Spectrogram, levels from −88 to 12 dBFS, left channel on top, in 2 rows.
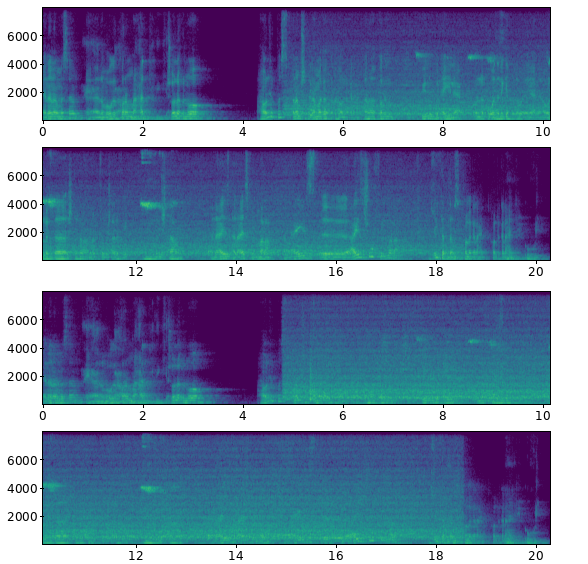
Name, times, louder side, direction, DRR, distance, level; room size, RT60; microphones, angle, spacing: voice 1, 0.0-2.1 2.6-3.2 4.3-11.9 12.3-13.0 13.5-17.3 17.6-19.5, left 4 dB, 60° left, 9 dB, 0.4 m, -25 dB
voice 2, 0.7-2.6 9.0-9.2 11.0-11.3 12.1-12.5 16.1-16.2 17.8-18.8 19.4-20.1, right 1 dB, 15° right, 6 dB, 0.5 m, -31 dB
sound 1, 4.8-18.6, right 4 dB, 80° right, 0.6 m, -27 dB
sound 2, 7.5-7.7 8.1-8.2 8.5-9.0 10.1-10.4 11.6-11.7 11.9-12.8, left 3 dB, 90° left, 1.1 m, -27 dB
8.6 x 4.4 x 3.4 m, 1.0 s
head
